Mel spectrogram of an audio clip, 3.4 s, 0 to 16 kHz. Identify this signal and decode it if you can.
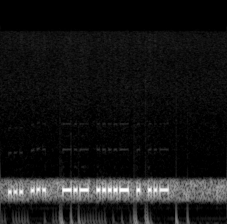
Morse code, heard as a keyed tone, about 30 wpm, 420 Hz. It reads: SS K4EU
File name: contests / ss-cw-k5tr-op-n5rz -2200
